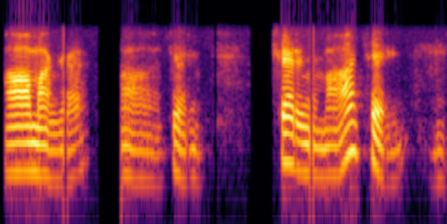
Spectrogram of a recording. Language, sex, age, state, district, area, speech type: Tamil, male, 60+, Tamil Nadu, Coimbatore, urban, conversation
